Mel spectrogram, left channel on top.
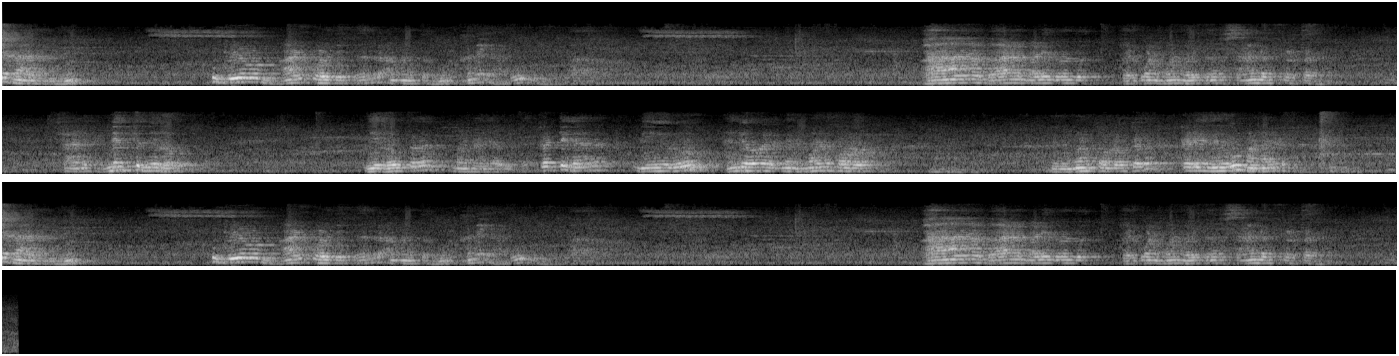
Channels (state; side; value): drops out; right; at 14.2 s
